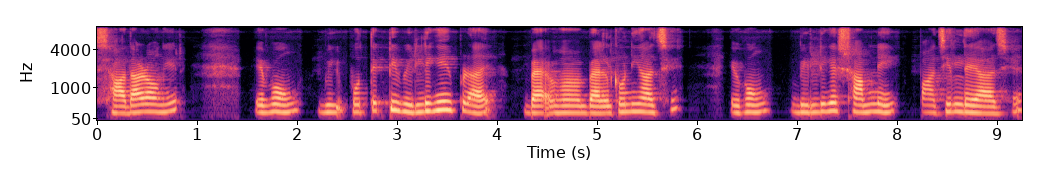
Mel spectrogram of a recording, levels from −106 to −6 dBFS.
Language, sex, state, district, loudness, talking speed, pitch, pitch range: Bengali, female, Jharkhand, Jamtara, -19 LUFS, 115 wpm, 195 Hz, 185-210 Hz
